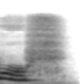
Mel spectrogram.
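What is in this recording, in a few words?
"wharf", British English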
